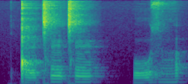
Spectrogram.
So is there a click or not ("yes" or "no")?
yes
